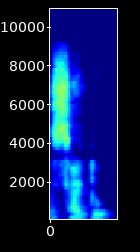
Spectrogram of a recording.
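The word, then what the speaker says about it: Certeau: Mitchell D সার্টিউ ওকে এটা কার্টু বলে হয় না এটা সার্টি উচ্চারণ হবে ওকে ঠিক আছে চলে যাচ্ছি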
